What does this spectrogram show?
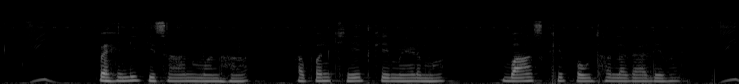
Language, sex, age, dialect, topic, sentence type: Chhattisgarhi, male, 18-24, Eastern, agriculture, statement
